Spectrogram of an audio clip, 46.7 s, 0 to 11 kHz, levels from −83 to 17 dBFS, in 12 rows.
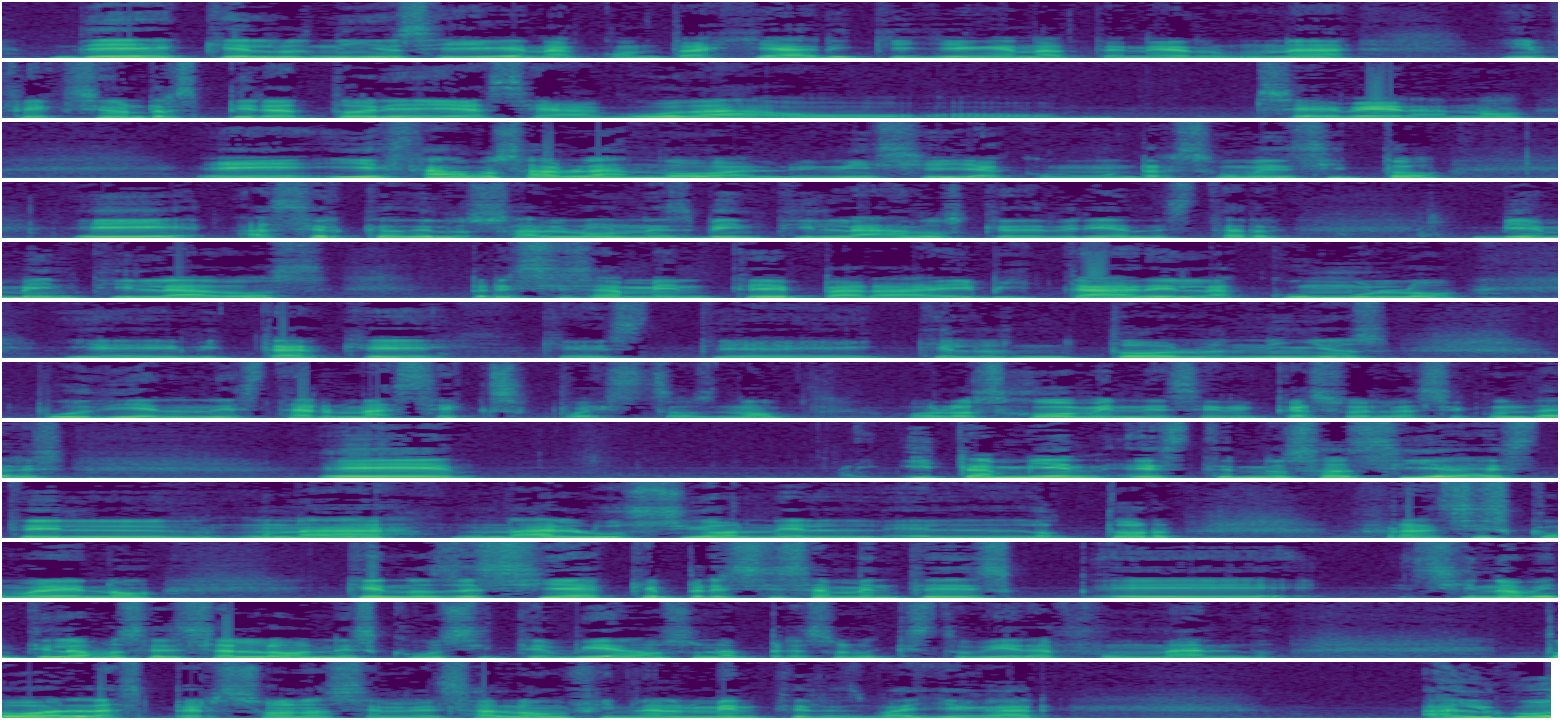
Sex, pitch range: male, 115-145 Hz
